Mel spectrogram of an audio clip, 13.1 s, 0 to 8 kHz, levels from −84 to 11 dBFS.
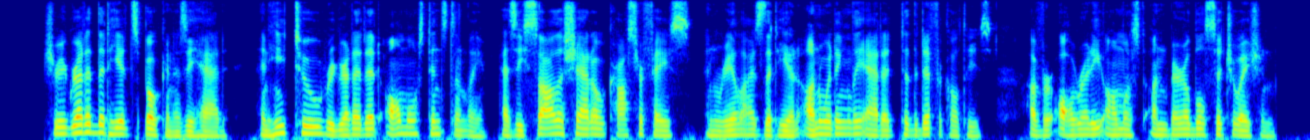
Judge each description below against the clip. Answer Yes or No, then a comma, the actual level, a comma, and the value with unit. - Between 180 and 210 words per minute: Yes, average, 185 wpm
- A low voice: Yes, low, 120 Hz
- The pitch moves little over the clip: No, average, 3.7 semitones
